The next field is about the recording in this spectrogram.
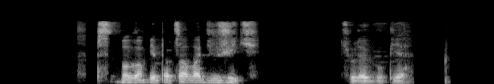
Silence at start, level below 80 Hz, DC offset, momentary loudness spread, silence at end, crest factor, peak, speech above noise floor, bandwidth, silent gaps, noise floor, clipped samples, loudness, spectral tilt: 0.8 s; -40 dBFS; under 0.1%; 12 LU; 0.85 s; 18 dB; -2 dBFS; over 73 dB; 8.2 kHz; 2.64-3.40 s; under -90 dBFS; under 0.1%; -17 LUFS; -4 dB/octave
